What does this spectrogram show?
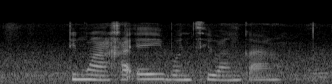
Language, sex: Tswana, female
